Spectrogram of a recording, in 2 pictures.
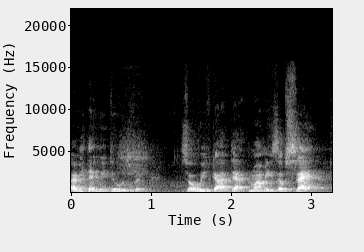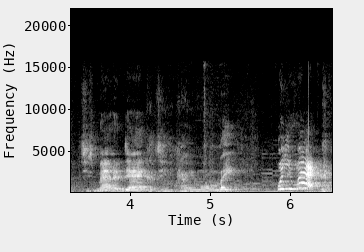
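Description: An American-accented man at a fairly quick pace, with audible room echo and noticeable background noise. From Brooklyn, New York. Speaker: performer and percussion workshop teacher. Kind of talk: talk at a community presentation. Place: kitchen.

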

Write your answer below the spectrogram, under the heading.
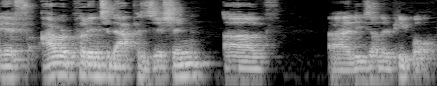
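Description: This man's voice sits fairly low, with fairly even intonation. Audible room echo surrounds him, over a quiet background. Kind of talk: casual discussion. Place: meeting room. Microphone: camera far.

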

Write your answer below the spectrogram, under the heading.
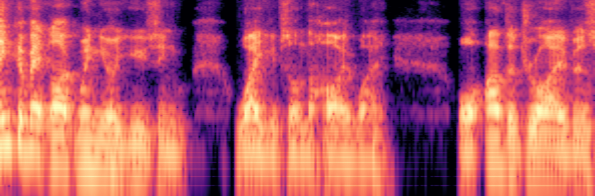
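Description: A dark, mellow tone at a moderate pace, with ordinary pitch variation. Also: man.

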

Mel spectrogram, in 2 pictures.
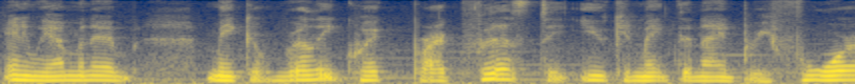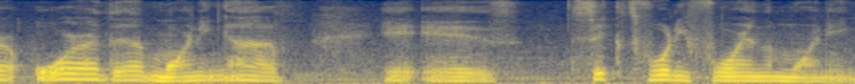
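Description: A woman does a raspy put-on character voice with a very deep, low pitch at a moderate pace, with clear background noise. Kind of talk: quiet, casual vlog tone.

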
